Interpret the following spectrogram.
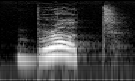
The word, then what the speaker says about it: brought: ça veut dire acheter B c'est le passé brought brought to bring ça veut dire apporter brought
